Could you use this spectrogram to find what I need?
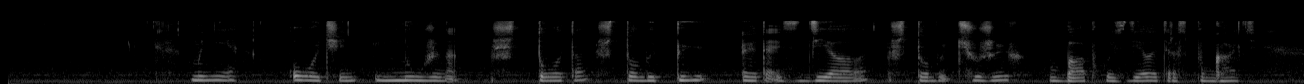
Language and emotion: Russian, angry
